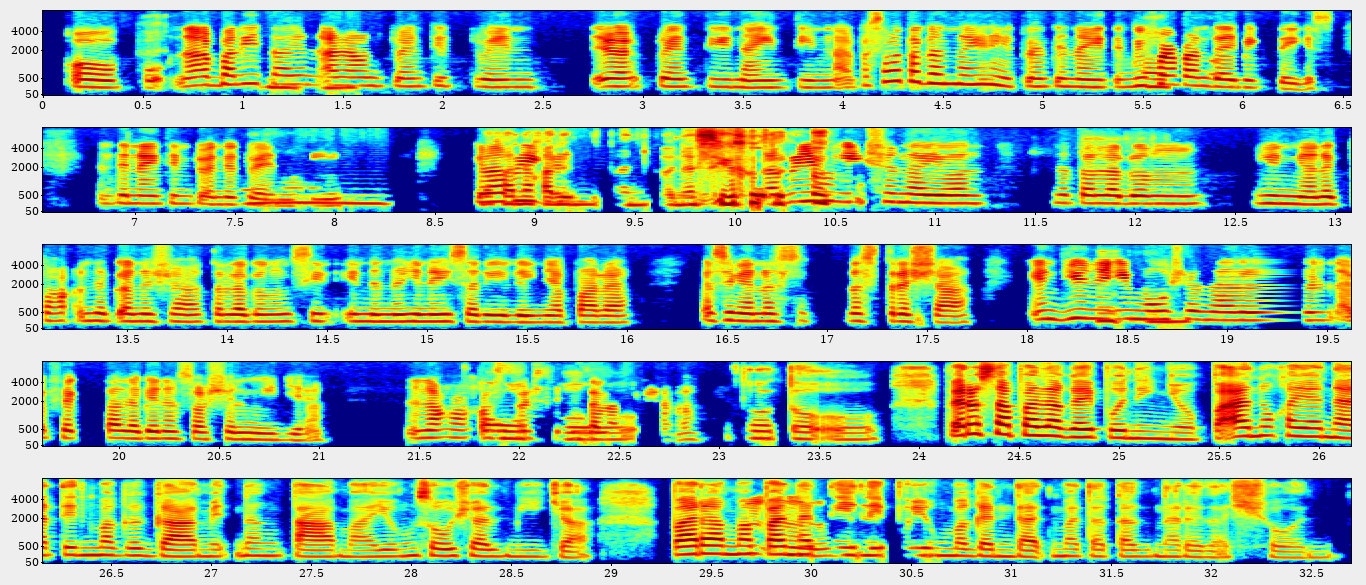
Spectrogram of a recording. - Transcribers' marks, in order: static; other background noise; distorted speech; laughing while speaking: "siguro"
- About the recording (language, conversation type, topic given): Filipino, unstructured, Paano nakaaapekto ang midyang panlipunan sa ating mga relasyon?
